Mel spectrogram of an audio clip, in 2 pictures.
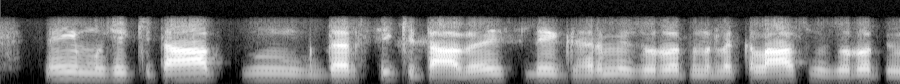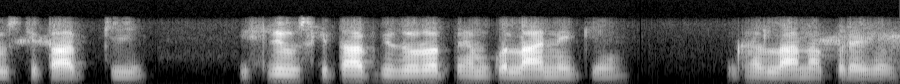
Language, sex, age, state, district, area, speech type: Urdu, male, 18-30, Bihar, Purnia, rural, conversation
